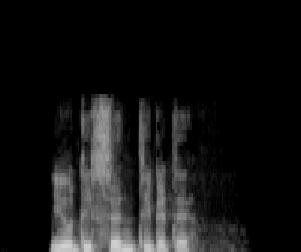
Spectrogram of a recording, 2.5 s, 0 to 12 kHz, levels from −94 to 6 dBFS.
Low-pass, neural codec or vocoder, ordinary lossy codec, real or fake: 7.2 kHz; codec, 16 kHz, 16 kbps, FunCodec, trained on LibriTTS, 50 frames a second; MP3, 64 kbps; fake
